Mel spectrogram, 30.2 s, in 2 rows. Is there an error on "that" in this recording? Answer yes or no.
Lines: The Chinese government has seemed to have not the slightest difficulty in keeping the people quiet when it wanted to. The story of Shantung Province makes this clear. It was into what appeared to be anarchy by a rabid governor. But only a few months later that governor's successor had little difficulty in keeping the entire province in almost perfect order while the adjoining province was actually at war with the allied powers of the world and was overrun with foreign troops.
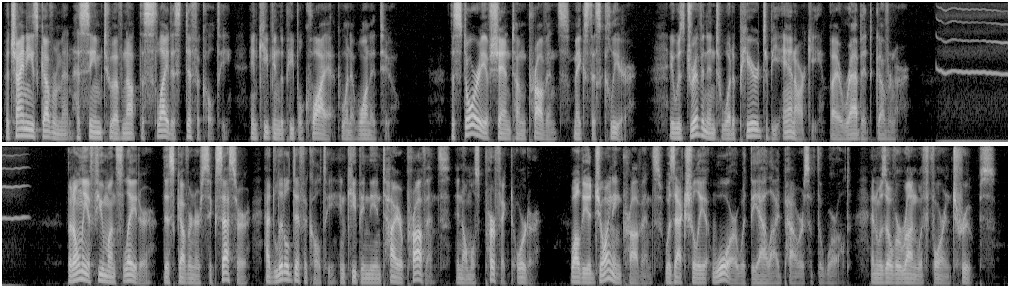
yes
